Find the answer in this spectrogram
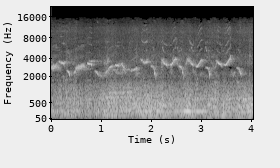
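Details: Large caged Chinese hwamei singing high, with fluent whistled warbles rising and dipping in wavy phrases, continuous for several seconds over background hum.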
